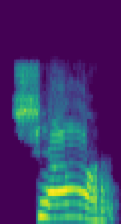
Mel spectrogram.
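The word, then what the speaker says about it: sure: आर ई आए देखिए दोस्तों यू के बाद आर ई आए तो यू को यो से पढ़ते हैं यानी कि यू का उच्चारण यो करते हैं जैसे एस यू आर ई देखिए यू के बाद क्या आया है आर ई ठीक है ना तो इसको हम क्या पढ़ेंगे श्यर क्या पढ़ते हैं ऐसे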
